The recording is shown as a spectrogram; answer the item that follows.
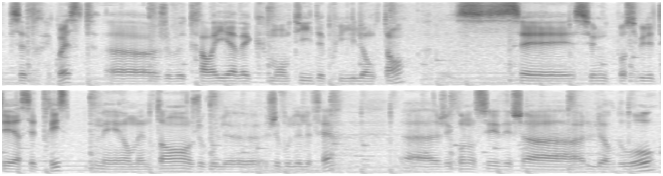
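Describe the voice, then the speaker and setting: A man, a circus artist slowly searching for his words in an interview. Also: on the low side, flat delivery. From Argentina. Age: 30s. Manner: slow, searching for French words. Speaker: aerial cradle artist. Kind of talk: interview testimony. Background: guitar music.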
